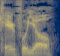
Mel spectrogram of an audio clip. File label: warn careful, survivor voice mechanic; source engine; left 4 dead 2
